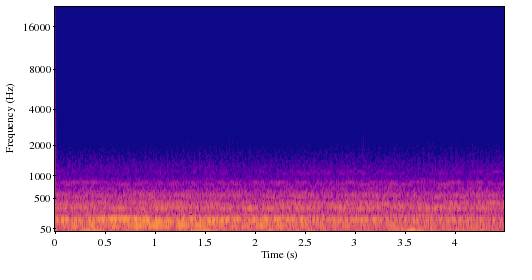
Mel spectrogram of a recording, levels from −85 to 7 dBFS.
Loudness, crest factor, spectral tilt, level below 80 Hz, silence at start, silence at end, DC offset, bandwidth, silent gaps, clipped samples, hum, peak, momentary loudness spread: -25 LUFS; 14 dB; -16 dB/octave; -36 dBFS; 0 s; 0 s; under 0.1%; 1.7 kHz; none; under 0.1%; none; -10 dBFS; 7 LU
